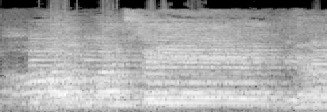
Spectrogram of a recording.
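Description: A family group of women's and girls' voices singing together to a digital piano, holding long notes. A new phrase comes in just after the start, and the notes change about a second in.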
